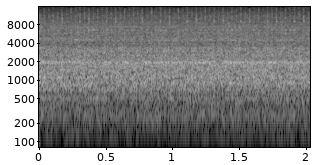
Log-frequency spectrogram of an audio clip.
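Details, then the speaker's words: Holden VZ Commodore V6 idling steadily and evenly on all six cylinders; it previously misfired on cylinder 1 due to an internal open circuit in the PCM's injector driver. "listen there it's running on all [Applause] six"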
